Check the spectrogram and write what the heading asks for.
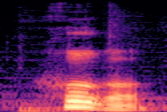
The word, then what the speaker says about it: jugo: The letter J makes the H sound. Jamón, Jorge, jugo.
